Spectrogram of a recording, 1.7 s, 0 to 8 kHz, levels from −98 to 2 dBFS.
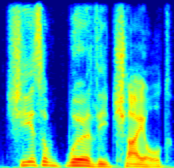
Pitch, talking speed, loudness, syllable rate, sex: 115 Hz, 170 wpm, -17 LUFS, 3.7 syllables/s, male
